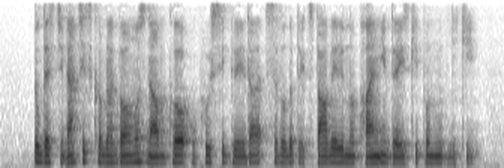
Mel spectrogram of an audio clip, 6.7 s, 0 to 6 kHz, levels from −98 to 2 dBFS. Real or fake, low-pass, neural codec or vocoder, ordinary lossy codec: fake; 5.4 kHz; codec, 16 kHz, 0.5 kbps, FunCodec, trained on LibriTTS, 25 frames a second; none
